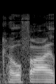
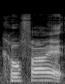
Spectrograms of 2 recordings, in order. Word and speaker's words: Ko-fi: Is it Ko-fi? It's got a dash, so I assume so. Because if not, it would be just coffee. Ko-fi, like lo-fi.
